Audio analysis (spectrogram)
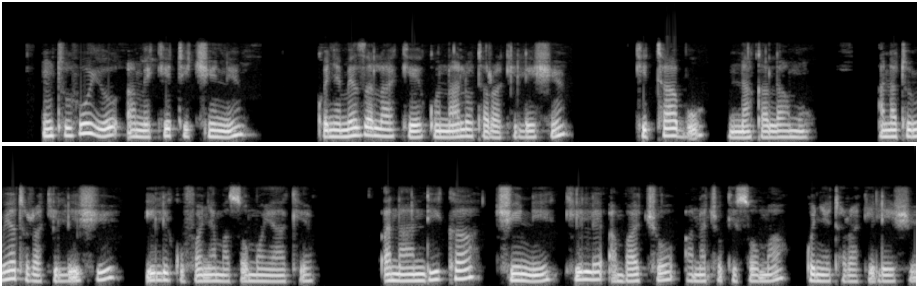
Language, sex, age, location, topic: Swahili, female, 25-35, Nairobi, education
